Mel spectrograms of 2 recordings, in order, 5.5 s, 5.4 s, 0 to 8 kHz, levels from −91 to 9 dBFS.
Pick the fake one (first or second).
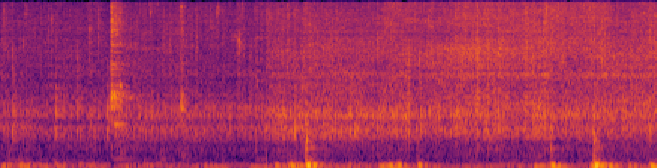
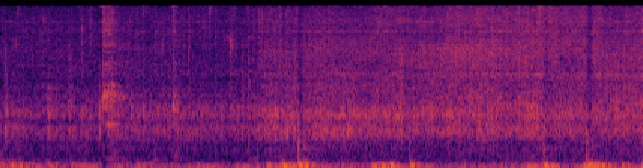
second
